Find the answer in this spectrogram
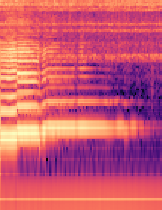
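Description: Jazz saxophone phrase: two quick steps up in pitch, then a long held note that fades away near the end.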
